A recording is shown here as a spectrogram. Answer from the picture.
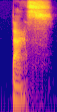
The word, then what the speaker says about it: bass: B-A-S-S can be pronounced bass, and it means a type of fish, and bass, and it is a type of musical instrument. T-E-A-R is pronounced tear when it is something that comes out of your eye when you cry.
